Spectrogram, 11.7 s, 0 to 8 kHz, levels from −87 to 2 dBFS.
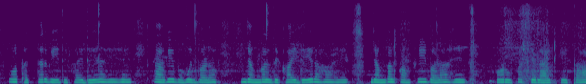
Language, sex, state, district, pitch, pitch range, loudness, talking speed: Hindi, female, Maharashtra, Aurangabad, 225 Hz, 220-235 Hz, -43 LUFS, 130 wpm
